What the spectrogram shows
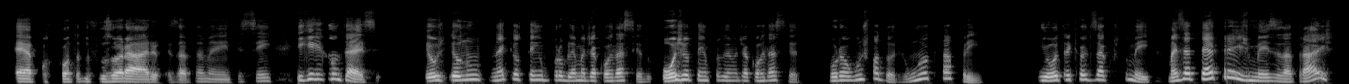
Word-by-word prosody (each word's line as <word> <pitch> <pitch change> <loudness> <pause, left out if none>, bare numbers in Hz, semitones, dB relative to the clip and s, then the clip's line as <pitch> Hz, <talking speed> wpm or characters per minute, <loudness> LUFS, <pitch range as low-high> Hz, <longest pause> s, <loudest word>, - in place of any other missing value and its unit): É, 135 -1 +6
por 130 - -15
conta 130 0 -1
do 130 -2 -7
fuso 130 +1 -2
horário, 120 -5 +6
exatamente 115 +2 -7
sim. 155 +5 -8 0.3
E 190 - -1
que 245 - +3
que 235 - 0
acontece? 220 - +1 0.4
Eu 175 +4 +5
j 190 - -6
eu 195 0 +7
não 225 0 +1
não 190 +3 -1
é - - -1
que 235 - -7
eu 230 - +1
tenho 210 -3 -2
problema 185 -2 -1
de 175 - -3
acordar 170 +1 +1
cedo, 125 -9 -11
hoje 180 +8 +6
eu 220 - +3
tenho 195 -2 -3
problema 180 -2 -7
de 175 - -6
acordar 175 +3 -2
cedo, 195 - -13 0.2
por 175 +2 0
alguns 200 +5 0
fatores, 190 - -5
1 185 - -1
é 275 - 0
que 275 - -31
tá 275 0 -2
frio, 100 - -7 0.6
e 180 - +3
outro 195 +4 +3
é - - -4
que 220 - -11
eu - - +2
desacostumei. 205 - -3
Mas 170 +10 +2
até 255 +1 +5
3 280 -7 +1
meses 160 -5 0
atrás, 125 -1 0
180 Hz, 225 wpm, -25 LUFS, 135-215 Hz, 0.6 s, eu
